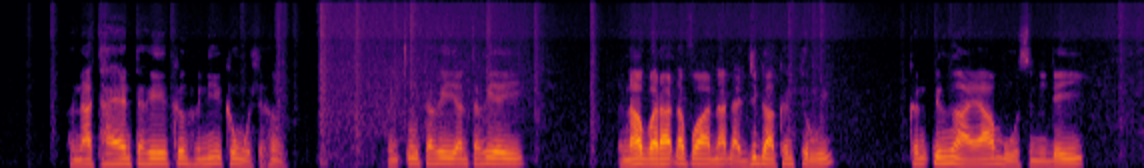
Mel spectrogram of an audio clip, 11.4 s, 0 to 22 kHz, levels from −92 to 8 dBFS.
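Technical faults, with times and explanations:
3.17–5.32 s, noise suppressor catching up: the room noise jumps by about 13 dB at around 3 s to about 23 dB below the speech, and for the next 2.15 s it comes through with less reduction than before, because the suppressor's noise estimate was still set for the quieter background. As the estimate adapts, the noise sinks by about 10 dB, so the noise fades back after the sudden rise.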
